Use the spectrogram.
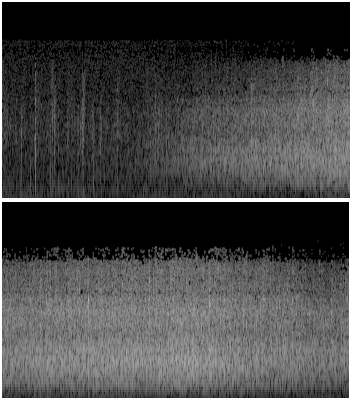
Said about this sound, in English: Listen to that rain. Oh, the well should fill a little.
